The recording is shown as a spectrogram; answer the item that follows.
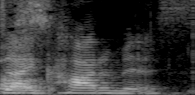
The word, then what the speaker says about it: dichotomous: I don't know how to pronounce this. Pichromuski? – Dichotomous. – Dichotomous. – Yeah, we struggled with that. – Like a P. – It doesn't look like it sounds.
